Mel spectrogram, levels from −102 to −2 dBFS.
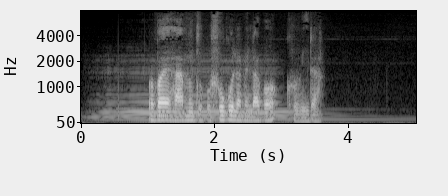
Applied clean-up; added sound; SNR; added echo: none; Bowed string instrument; 11 dB; none.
